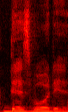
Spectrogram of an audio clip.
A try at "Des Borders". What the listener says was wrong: It's the first S is silent, so it's the boards.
